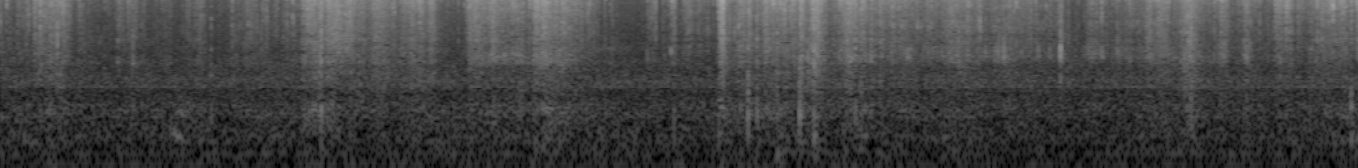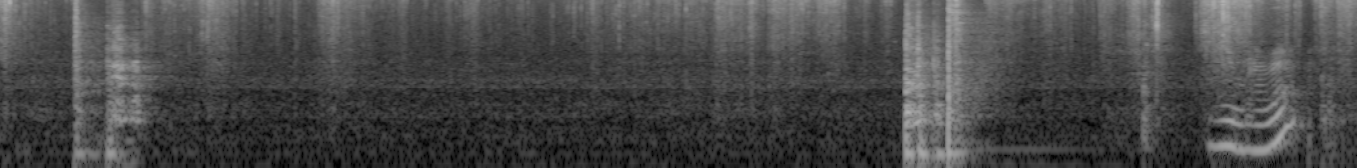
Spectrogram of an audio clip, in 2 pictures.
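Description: Thin plastic garbage-bag sheet crinkling and rustling as it is handled and wool is threaded through it, a steady crackle of small ticks, with two short louder sounds, one about halfway through and one near the end.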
